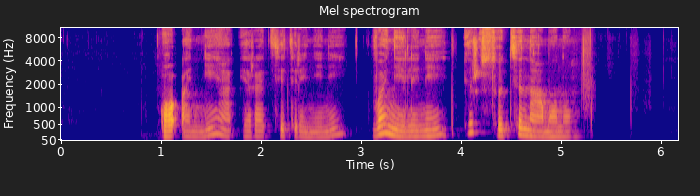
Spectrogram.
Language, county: Lithuanian, Klaipėda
